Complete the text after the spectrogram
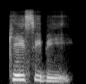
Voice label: "KCB", Indian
